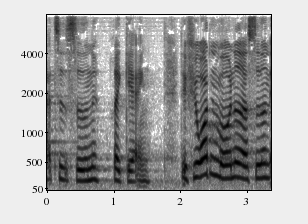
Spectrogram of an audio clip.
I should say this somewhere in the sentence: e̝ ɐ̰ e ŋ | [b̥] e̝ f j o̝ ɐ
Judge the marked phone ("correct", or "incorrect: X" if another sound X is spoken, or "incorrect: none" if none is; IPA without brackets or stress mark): incorrect: d̥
